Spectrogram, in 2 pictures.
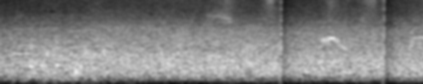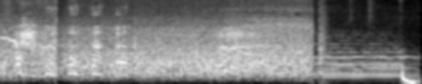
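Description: Steady rush of surf washing over shallow water at the shoreline, with faint voices in it. It cuts off suddenly near the end as music begins.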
